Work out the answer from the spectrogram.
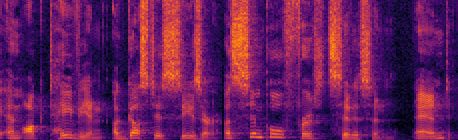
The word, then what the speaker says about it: Caesar: 1st century BC Rome, which would be with a hard C. So instead of Caesar, he pronounces it Augustus Caesar.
